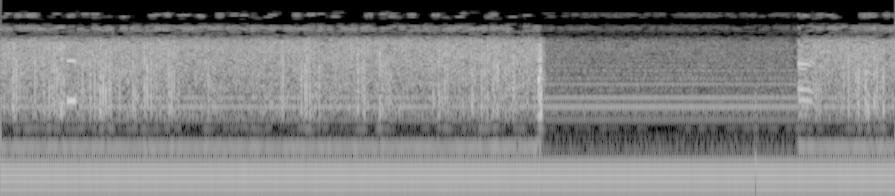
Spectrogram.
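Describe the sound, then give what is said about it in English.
Harsh, steady radio scanner interference static over a constant low hum, switching partway through to a thinner buzzing tone for about two seconds before the loud hiss returns; the interference comes from the scanner being set very sensitive to pick up weak signals. No one speaks. “All scanners are set to be very, very sensitive to pick up the weak signal. So this is the reason why you get the type of interference.”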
